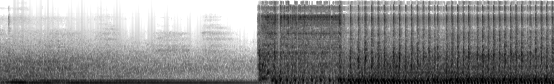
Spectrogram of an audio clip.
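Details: Craftsman riding mower that fired but wouldn't run, after new fuel shutoff solenoid, fuel filter, spark plug and fuel treatment (suspected water in fuel): cranks briefly, catches, settles into steady even beat, no misses or knocks; normal running.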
